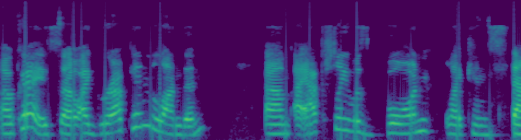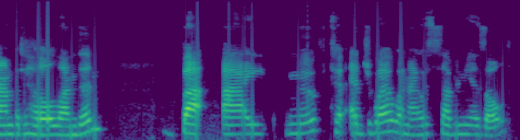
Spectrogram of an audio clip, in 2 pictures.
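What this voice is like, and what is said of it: Speaks with a noticeable accent. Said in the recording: “the accent a little bit gives it away”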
